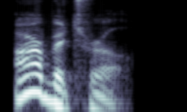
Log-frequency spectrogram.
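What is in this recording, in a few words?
"arbitral", British English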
